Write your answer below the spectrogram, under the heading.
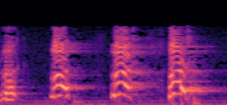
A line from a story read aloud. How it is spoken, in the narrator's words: One of us screamed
